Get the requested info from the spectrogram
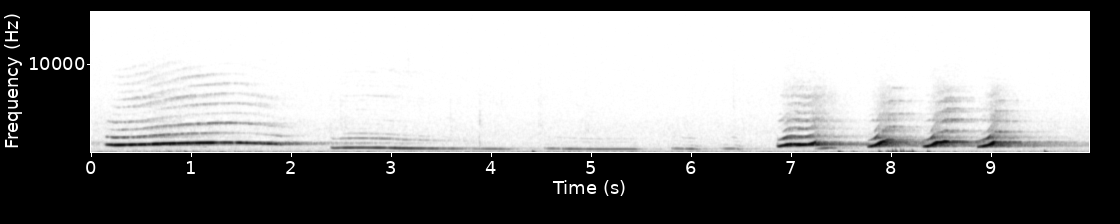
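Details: Chimpanzee in a jungle: a long, smooth, whistled wail that slides slowly downward and fades, then after a pause a burst of four loud, harsh rising screams.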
